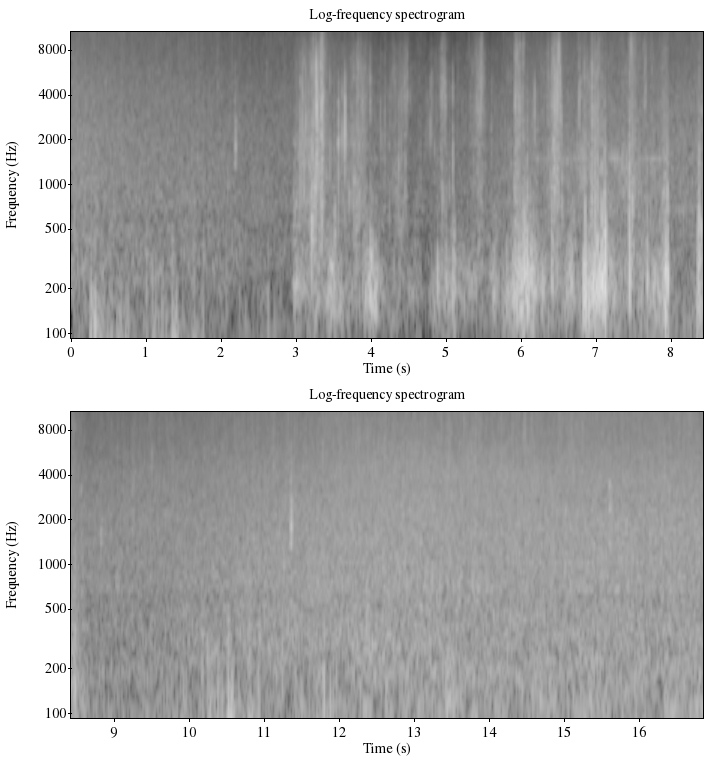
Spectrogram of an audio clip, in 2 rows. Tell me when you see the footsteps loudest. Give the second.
7 s.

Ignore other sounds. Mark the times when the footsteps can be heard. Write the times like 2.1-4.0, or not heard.
3.0-8.6.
